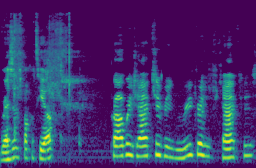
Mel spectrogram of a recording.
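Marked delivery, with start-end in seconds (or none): 1.7-3.9 talking through a yawn, words stretched. A speaker giving an opinion, yawning while speaking. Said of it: "pardon my yawn".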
